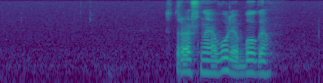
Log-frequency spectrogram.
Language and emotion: Russian, neutral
